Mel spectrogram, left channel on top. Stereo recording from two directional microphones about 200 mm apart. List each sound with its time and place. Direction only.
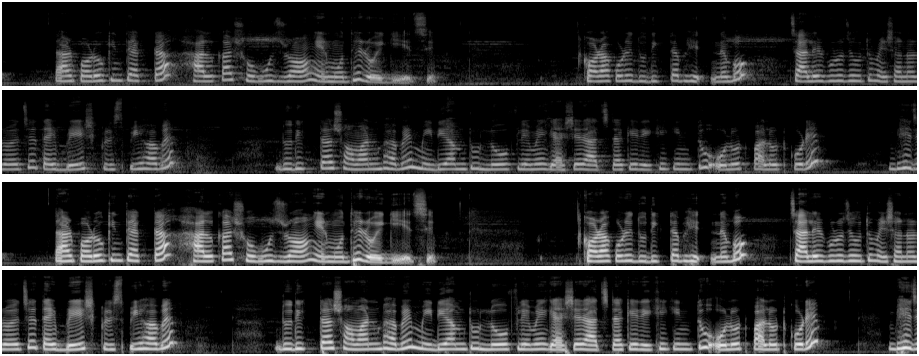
0.5 s speech: 40° right (ahead or behind)
5.8 s speech: 40° right (ahead or behind)
11.9 s speech: 35° right (ahead or behind)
